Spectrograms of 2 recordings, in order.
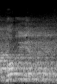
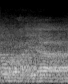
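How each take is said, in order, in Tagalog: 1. Ang gitna ay parang 'ree', gaya ng Mo-ree-a. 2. Ang gitna ay parang 'rye', gaya ng Mo-rye-a. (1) "Hindi Moria kasi Batanggin po kasi ako. Pinapapatigas yung mga salita" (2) "dapat pala Moraya"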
